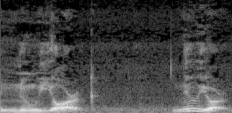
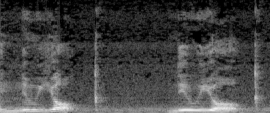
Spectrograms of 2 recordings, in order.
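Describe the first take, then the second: First: New York with a clear r; American New York, r-coloured "York"; American pronounced r. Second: New York as "new yawk", no r; British New York, r-less "York"; British silent r. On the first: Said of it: "But in America, they would say". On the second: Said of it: "the R is totally silent". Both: Shown as a demonstration.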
